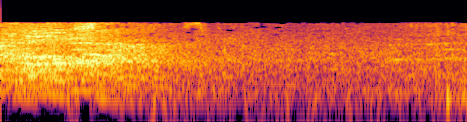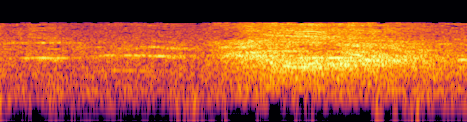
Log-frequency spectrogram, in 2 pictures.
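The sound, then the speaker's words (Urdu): A crowd at a religious gathering chants a slogan, its voices swelling loudly at the start and again near the end, with a quieter murmuring stretch in between. “یہ نعرہ پابندی ہے تو فیضان عطار کا نعرہ نہیں لگایا کریں.”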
